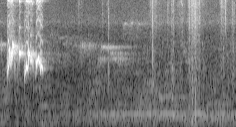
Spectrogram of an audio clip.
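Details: Red-whiskered bulbul from Thailand, caged, southern master song style used to rouse birds and train young birds: one fast burst of four liquid chirps at the start, then faint background.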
